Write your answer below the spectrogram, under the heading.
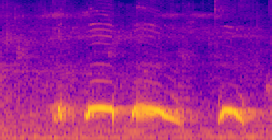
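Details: Spotted dove calling, used to lure and stimulate doves: four low cooing notes, the first short, then three longer level or slightly arching hoots with brief gaps, clear and free of background noise.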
